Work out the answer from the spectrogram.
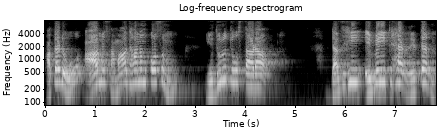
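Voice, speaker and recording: A woman with a Telugu accent teaching spoken English, reading each practice question very slowly and then translating it. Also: sits high, lively intonation, a bit bright. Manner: reads English sentences very slowly, then Telugu translations; brisk asides to "friends". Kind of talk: language lesson drilling sentences.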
